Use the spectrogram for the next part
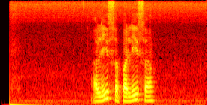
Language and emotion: Russian, neutral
